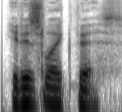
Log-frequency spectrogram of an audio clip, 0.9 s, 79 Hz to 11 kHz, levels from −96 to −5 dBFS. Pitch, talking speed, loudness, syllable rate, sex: 110 Hz, 260 wpm, -17 LUFS, 5.1 syllables/s, male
